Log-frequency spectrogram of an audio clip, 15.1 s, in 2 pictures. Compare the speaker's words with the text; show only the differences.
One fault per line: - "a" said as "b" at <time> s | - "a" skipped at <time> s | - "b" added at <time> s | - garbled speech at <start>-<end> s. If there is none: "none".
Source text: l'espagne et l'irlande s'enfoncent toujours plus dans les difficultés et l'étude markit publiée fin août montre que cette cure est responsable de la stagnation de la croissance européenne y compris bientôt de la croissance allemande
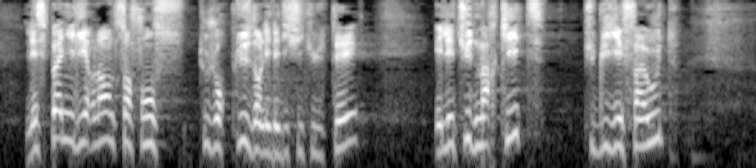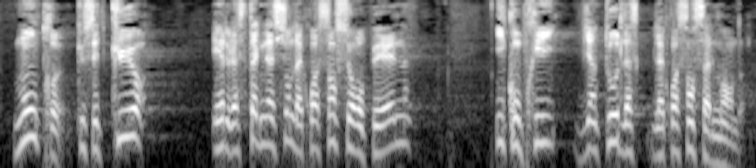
- "les" added at 2.7 s
- "responsable" skipped at 9.8 s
